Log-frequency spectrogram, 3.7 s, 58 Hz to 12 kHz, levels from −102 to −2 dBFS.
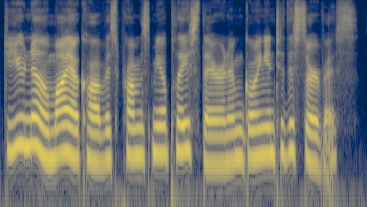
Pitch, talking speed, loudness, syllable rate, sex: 220 Hz, 260 wpm, -18 LUFS, 6.8 syllables/s, female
